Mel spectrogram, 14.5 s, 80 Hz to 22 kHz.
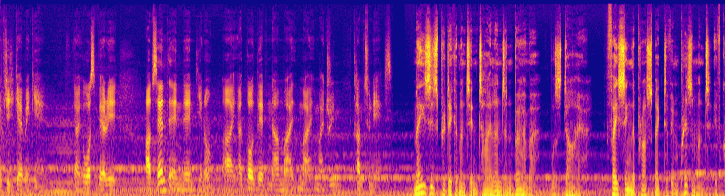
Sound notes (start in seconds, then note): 8.6 voiceover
